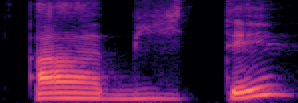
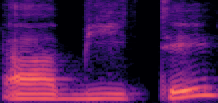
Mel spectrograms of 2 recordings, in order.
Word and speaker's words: habiter: So the verb that ends with er, for example, parler, to speak, habiter, remember h is silent in French, habiter, to live, manger, to eat, rester, to stay, and préparer, to prepare.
